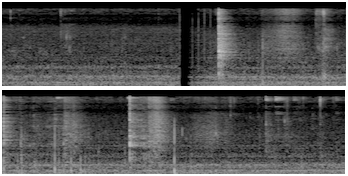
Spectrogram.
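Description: A spoon clinking and scraping against a plate of rice several times, over a steady low hum. The sound cuts out for an instant just before two seconds in.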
